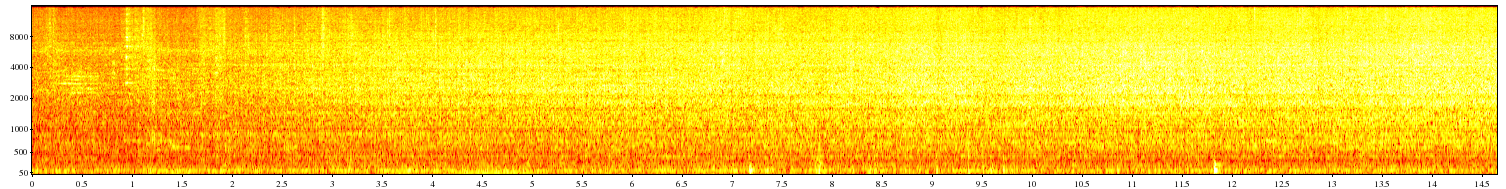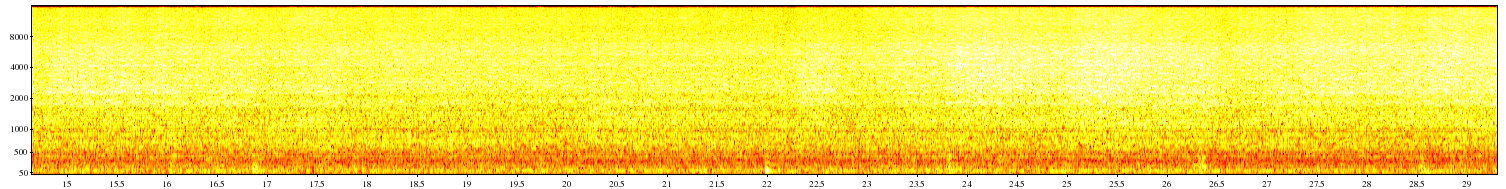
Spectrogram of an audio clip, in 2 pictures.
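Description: Lachha semai vermicelli sizzling steadily as it fries in a nonstick pan while being stirred with a wooden spatula. A few sharp knocks of the spatula against the pan stand out, the clearest about a third and three quarters of the way through.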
